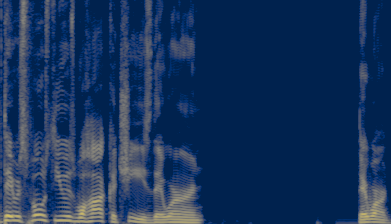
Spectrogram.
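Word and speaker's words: Oaxaca: And I got to tell you, man, you pronounced Wajaka, right?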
